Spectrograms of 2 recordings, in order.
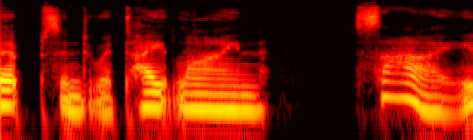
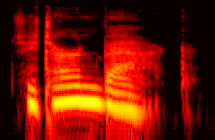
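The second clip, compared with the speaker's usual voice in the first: ordinary delivery, nothing marked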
